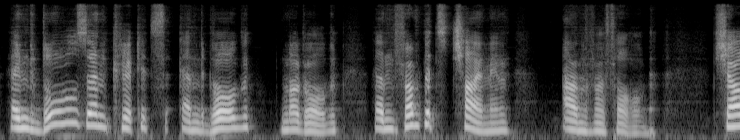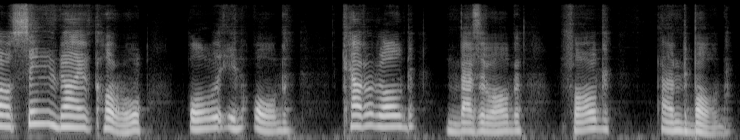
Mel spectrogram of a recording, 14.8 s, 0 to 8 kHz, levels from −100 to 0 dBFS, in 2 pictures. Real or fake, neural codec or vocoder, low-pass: fake; codec, 24 kHz, 1 kbps, SNAC; 7.2 kHz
